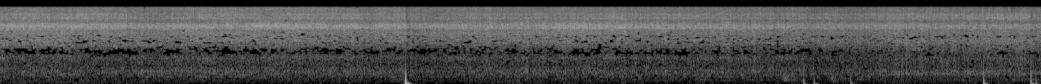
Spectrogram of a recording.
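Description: Chicken keema with onion and Schezwan sauce sizzling steadily in a stainless steel pan as it is stirred, with a few light knocks of the spatula against the pan.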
